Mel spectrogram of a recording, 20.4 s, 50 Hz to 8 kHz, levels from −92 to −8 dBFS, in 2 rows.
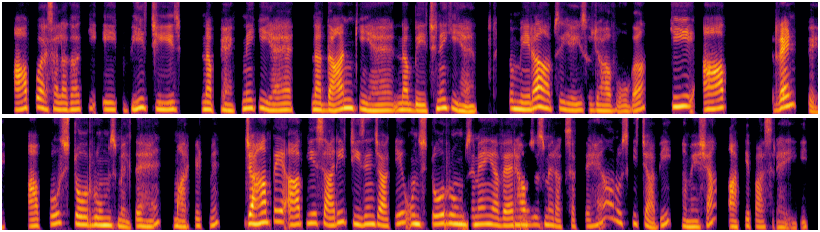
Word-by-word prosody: आपको 220 +6 +1
ऐसा 190 -2 0
लगा 180 +1 0
कि 215 - -11
एक 180 -1 -1
भी 205 +5 +3
चीज़ 185 -1 +1 0.3
ना 185 -1 +4
फेंकने 175 +6 -1
की 210 -3 -2
है, 165 +1 0 0.3
ना 175 -1 +4
दान 175 +8 +5
की 195 -5 -1
है, 155 +1 +1
ना 170 +1 +1
बेचने 160 +8 +1
की 200 -7 -2
है। 135 -2 +1 0.4
तो 205 - -3
मेरा 190 +4 +5
आपसे 200 -1 -3
यही 165 -2 -2
सुझाव 155 -3 -3
होगा 145 +6 -2 0.3
कि 260 +1 +4
आप 200 +5 +5 0.6
रेंट 270 +7 +7
पे 125 -4 -6 0.3
आपको 175 +8 -1
स्टोर 205 -4 +2
रूम्स 190 -2 +3
मिलते 155 0 -3
हैं 155 - -1 0.2
मार्केट 165 +2 -3
में, 210 - -2 0.4
जहाँ 235 +3 +7
पे 285 -1 +1
आप 210 -2 +2
ये 245 0 0
सारी 230 +4 +1
चीज़ें 220 0 +1
जाके 205 +4 0
उन 225 -4 +2
स्टोर 220 +2 +1
रूम्स 215 -3 +2
में 215 +1 +2
या 210 -3 +1
वेयरहाउसेज़ 195 +2 0
में 195 - -1
रख 155 -3 -7
सकते 165 0 -8
हैं 190 +7 -5
और 370 -4 -7
उसकी 235 -1 -5
चाबी 185 - -3 0.2
हमेशा 145 -2 -1 0.2
आपके 155 +3 -1
पास 145 -1 -5
रहेगी। 130 0 -9
185 Hz, 175 wpm, -24 LUFS, 160-215 Hz, 0.6 s, रेंट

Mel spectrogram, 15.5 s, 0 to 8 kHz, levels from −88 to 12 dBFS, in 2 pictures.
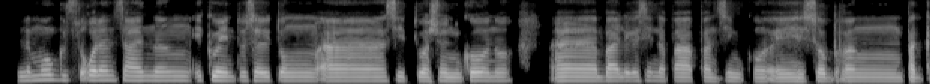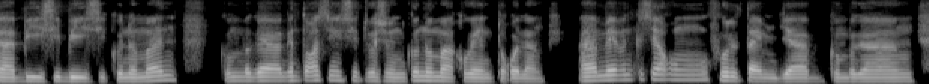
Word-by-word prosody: Alam 150 +2 -3
mo, 175 - +1
gusto 160 0 -4
ko 165 - +6
lang 165 0 +1
sanang 155 -1 -1
ikuwento 145 -1 +1
sa'yo 145 -1 +3
'tong, 140 -1 -1
ah, 140 0 +2
sitwasyon 140 -1 0
ko, 145 +1 +3
'no? 140 0 -4 0.3
Ah, 140 0 +3
bale, 140 0 +1
kasi 145 +2 -4
napapansin 135 -2 -2
ko, 125 -1 -2
eh, 130 -1 0
sobrang 135 0 0
pagka 130 -1 +2
busy 135 0 -1
busy 130 -1 0
ko 130 - -2
naman. 140 +6 +1 0.4
Kumbaga, 140 +1 +1
ganito 150 +2 -2
kasi 160 0 -1
'yong 155 - -5
sitwasyon 135 -3 -3
ko, 150 +3 0
'no, 145 - +3
makuwento 125 -3 0
ko 120 - +4
lang. 115 -1 -4 0.2
Ah, 145 +1 +4
meron 170 +2 +1
kasi 190 +1 -6
akong 175 -1 -3
full-time 135 -5 +1
job. 125 0 +1
Kumbaga, 130 0 -1
140 Hz, 165 wpm, -23 LUFS, 130-150 Hz, 0.4 s, ko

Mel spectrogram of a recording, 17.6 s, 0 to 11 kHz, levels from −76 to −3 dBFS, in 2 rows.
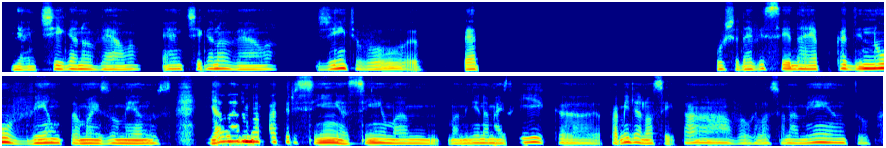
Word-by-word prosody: É - - -2
antiga 150 +5 -3
novela, 155 0 -3 0.2
é 150 - -7
a - - -3
antiga 170 +1 -5
novela, 155 -3 -2 0.4
gente 165 +8 +1
eu - - -9
vou, 80 +4 -5 0.6
pe 155 - -3 2.5
Poxa, 155 -2 -6
deve 155 +5 -3
ser - - 0
da 165 +2 0
época 165 +3 -2
de 150 0 -2
90 170 -4 +5
mais 145 -2 +2
ou 155 - -1
menos, 150 0 +1 0.3
e 150 - 0
ela 215 +8 +3
era 235 0 +7
uma 230 -1 +10
patricinha 165 - +1
assim, 135 +7 +1
uma 155 -2 0 0.4
uma 150 +1 -7
menina 165 +3 -2
mais 155 -1 -3
rica, 85 - -3
a - - -17
família 190 +4 0
não 150 - -1
aceitava 170 -2 -6
o - - -11
relacionamento, 160 +3 -3
155 Hz, 130 wpm, -22 LUFS, 150-175 Hz, 2.5 s, uma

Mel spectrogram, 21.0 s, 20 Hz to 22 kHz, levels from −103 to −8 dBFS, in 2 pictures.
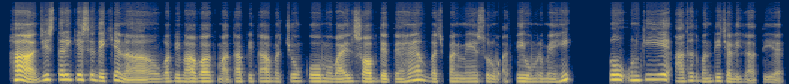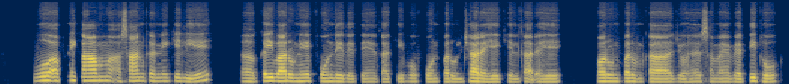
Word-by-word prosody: हाँ, 220 -2 +10
जिस 225 +2 -1
तरीके 230 0 +2
से 225 +1 -2
देखिए 175 +2 -1
ना 110 - -2 0.5
अभिभावक, 150 0 0
माता-पिता 150 0 -6
बच्चों 150 +2 -10
को 150 -1 -2
मोबाइल 140 0 -4
सौंप 140 0 +3
देते 135 -1 -4
हैं 185 +12 -1
बचपन 135 +1 -7
में, 140 0 -9
शुरुआती 145 0 -8
उम्र 140 -1 -6
में 135 0 -9
ही, 175 - -1 0.6
तो 230 0 +5
उनकी 205 +3 -3
ये 235 - +3
आदत 150 +5 -7
बनती 145 +3 -8
चली 140 -6 -7
जाती 120 -1 -13
है। 90 -6 -12 0.5
वो 185 +3 +4
अपने 185 +2 +5
काम 180 0 +7
आसान 170 +2 +1
करने 165 -1 -4
के 165 -1 -4
लिए 155 +6 -2 0.5
अ, 150 -1 -2
कई 170 0 +6
बार 165 -1 +8
उन्हें 155 +1 0
फ़ोन 155 -1 -4
दे 150 -1 0
देते 140 0 -9
हैं 140 0 -10
ताकि 135 +1 -7
वो 145 0 -8
फ़ोन 140 0 -5
पर 140 - 0
उलझा 140 +3 +4
रहे, 135 -1 +1
खेलता 135 0 -4
रहे 135 +1 -4 0.5
और 155 0 +5
उन 150 -1 -1
पर 150 -1 +3
उनका 140 -1 +2
जो 135 - -5
है 140 +2 -7
समय 140 0 -6
व्यतीत 140 +4 -1
हो। 140 +1 -2
150 Hz, 170 wpm, -23 LUFS, 140-165 Hz, 0.6 s, हाँ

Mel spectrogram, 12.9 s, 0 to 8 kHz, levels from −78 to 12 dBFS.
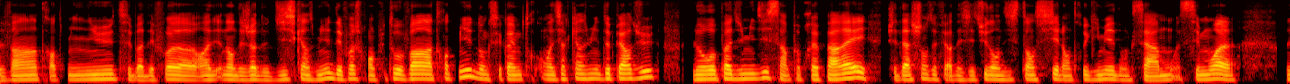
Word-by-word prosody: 20-30 105 +1 0
minutes, 120 +3 -1
c'est, 105 - -6
bah, 100 - +1
des 100 +1 -4
fois, 120 +4 +1
heu, 105 -3 +3
on 100 - -1
va 105 - +1
dire - - -5
non, 110 -1 +1
déjà, 105 +2 +1
de 100 -2 -5
10-15 115 +3 -2
minutes, 135 +4 -1
des 120 - +2
fois, 130 +3 -1
je 125 - -9
prends 115 - -2
plutôt 125 +4 -1
20 130 +1 +6
à - - +4
30 125 0 -6
minutes. 185 0 +2
Donc, 125 -5 -2
c'est - - -7
quand - - 0
même, 115 0 0
tr - - -13
on 120 - -9
va 115 - +1
dire 120 +1 -3
15 130 +1 -2
minutes 130 -1 -3
de 135 - +3
perdues. 135 +6 +2 0.4
Le 120 +1 +2
repas 125 +2 +4
du 125 0 -3
midi, 130 +4 -1
c'est 145 -4 -1
à 110 - 0
peu 115 +2 -8
près 115 +1 -1
pareil. 135 +6 +5 0.2
J'ai 110 - -8
de - - -9
la 110 - +5
chance 125 +3 -4
de - - -2
faire 110 - -3
des 105 0 -6
études 110 +3 -3
en 110 -1 +2
distanciel 115 +2 -2
entre 105 +2 -4
guillemets, 115 +2 -1
donc, 105 -1 -7
c'est 105 - 0
à 95 - +4
moi 110 +3 -4
c'est 120 - -3
moi, 125 +3 +4 0.6
on - - -3
115 Hz, 300 wpm, -23 LUFS, 110-130 Hz, 0.6 s, 20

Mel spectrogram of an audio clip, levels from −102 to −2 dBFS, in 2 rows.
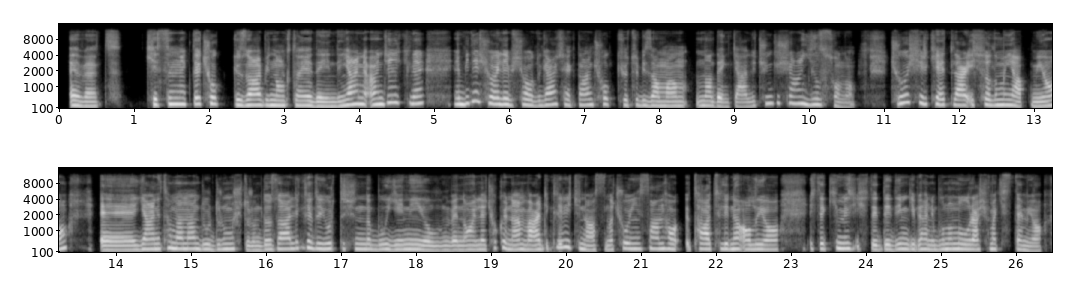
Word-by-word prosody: Evet. 185 -3 0 0.3
Kesinlikle 265 +1 +4
çok 265 -1 -1
güzel 225 0 +4
bir 220 0 +2
noktaya 205 -2 +1
değindin. 180 +1 +2
Yani, 255 +2 +4
öncelikle 290 +3 +1 0.4
Eee, 260 0 +5
bir 285 - +1
de 390 0 0
şöyle 265 -6 +3
bir 215 - -7
şey 245 +1 -3
oldu. 205 -3 -2
Gerçekten 235 -1 -3
çok 255 +1 -6
kötü 225 -1 -6
bir 210 - -3
zamana 190 0 -2
denk 165 -3 +1
geldi 170 +2 -5
çünkü 295 +1 -5
şu 305 -1 -5
an 285 - -1
yıl 250 -3 0
sonu. 180 -9 -10 0.5
Çoğu 310 +4 0
şirketler 250 -7 +1
iş 220 +3 -7
alımı 230 0 +1
yapmıyor, 185 +1 0 0.5
eee, - - +7 0.5
yani, 220 +1 +2
tamamen 235 -3 +2
durdurmuş 215 +2 -2
durumda. 180 +2 -2
Özellikle 235 +6 0
de 240 - 0
yurt 235 +1 -1
dışında 215 -3 -3
bu 215 +1 -1
yeni 205 +1 0
yıl 180 -1 0
ve 185 0 +1
Noel’e 195 +1 -1
çok 265 +5 -9
önem 205 -4 +1
verdikleri 210 +10 +2
için 260 -6 -2
aslında 190 +1 -3
çoğu 240 +3 -2
insan 230 0 -2
ho 220 -1 +1 0.2
tatilini 225 0 +1
alıyor, 205 -1 +1 0.4
işte, 230 0 -2
kimi, 245 +2 +1
işte, 200 -4 -3
dediğim 210 +2 +1
gibi, 210 0 -3
hani, 200 -3 -1
bununla 220 +2 +1
uğraşmak 210 +2 -1
istemiyor. 170 -5 -4
220 Hz, 150 wpm, -23 LUFS, 200-245 Hz, 0.5 s, eee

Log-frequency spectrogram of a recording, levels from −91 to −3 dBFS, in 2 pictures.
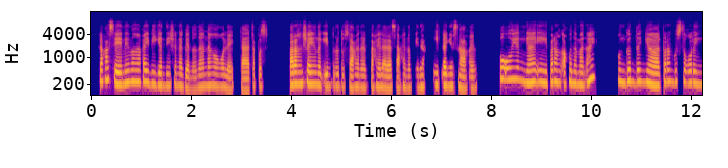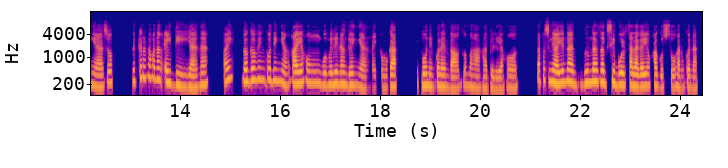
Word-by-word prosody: siya 235 - +5
kasi 260 -4 +4
may 220 +2 +1
mga 235 0 +1
kaibigan 205 -4 +1
din 190 - -3
siya 200 -1 -6
na 185 - +1
gano'n 150 -1 -3
na 175 - -1
nangongolekta 175 -7 -1
tapos 175 +1 -5 0.5
parang 210 +1 +6
siya 215 -2 +3
yung 205 - -3
nag-introduce 185 -1 -3
sa 160 -2 +2
'kin 175 - -3
na 165 - -2
nagpakilala 170 -2 0
sa - - 0
'kin 175 -3 -7
ng 160 - -10
pinakita 185 +3 -2
niya 185 0 -3
sa 175 - -3
akin. 155 -1 -5 0.5
Oo, 270 0 +6
yun 270 -3 -2
nga, 225 +1 +4
eh, 225 -1 +1
parang 230 0 +1
ako 210 +2 +1
naman, 205 -2 -1
"Ay 280 +6 +3 0.4
ang 235 -2 -1
ganda 235 0 +2
niyan 210 -5 +4
parang 235 +1 0
gusto 235 +1 -1
ko 220 - 0
rin 210 -2 -1
niyan." 175 -3 -1
So 215 +3 -1 0.4
nagkaroon 290 +6 -3
ako 290 -1 0
ng 255 - -8
idea 180 -6 +1
na, 200 +1 -1 0.3
"Ay 265 +5 +1 0.2
gagawin 260 +2 +2
ko 265 - +1
din 245 0 -3
yan, 195 0 -5
kaya 210 +2 +5
ko 235 - -3 0.3
bumili 200 +1 0
ng 205 0 0
ganyan." 185 -5 -3 0.2
Kumbaga 165 +2 +2 0.4
ipunin 190 -1 0
ko 185 - -6
lang 175 -1 0
yung - - -14
baon 155 0 0
ko - - -7
makakabili 155 -4 -6
ako. 160 0 -5 0.4
Tapos 245 +2 -2
nga 225 -3 +6
yon 225 +1 +2
na 230 -2 +6
do'n 200 +3 -2
na 235 - +8
nagsibol 215 -3 +2
talaga 180 -2 +4
yung 185 +1 0
kagustuhan 165 -2 -3
ko 165 - +1
na 155 - -2
200 Hz, 195 wpm, -24 LUFS, 175-230 Hz, 0.5 s, na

